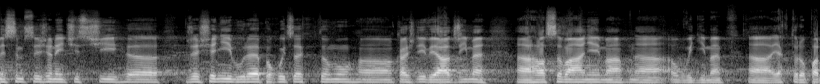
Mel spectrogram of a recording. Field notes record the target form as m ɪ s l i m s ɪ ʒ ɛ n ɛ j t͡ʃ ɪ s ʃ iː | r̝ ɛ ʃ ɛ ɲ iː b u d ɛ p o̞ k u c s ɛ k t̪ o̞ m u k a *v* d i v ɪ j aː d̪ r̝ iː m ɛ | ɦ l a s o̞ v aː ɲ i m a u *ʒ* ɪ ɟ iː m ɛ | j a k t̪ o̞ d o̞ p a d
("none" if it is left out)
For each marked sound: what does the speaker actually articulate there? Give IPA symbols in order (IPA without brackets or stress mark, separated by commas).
ʒ, v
